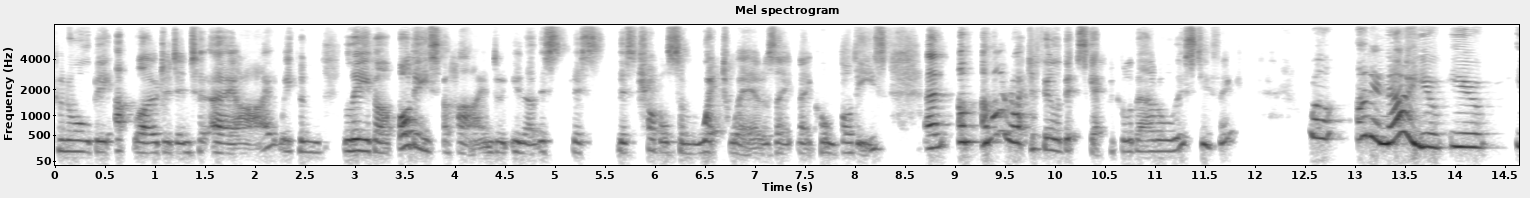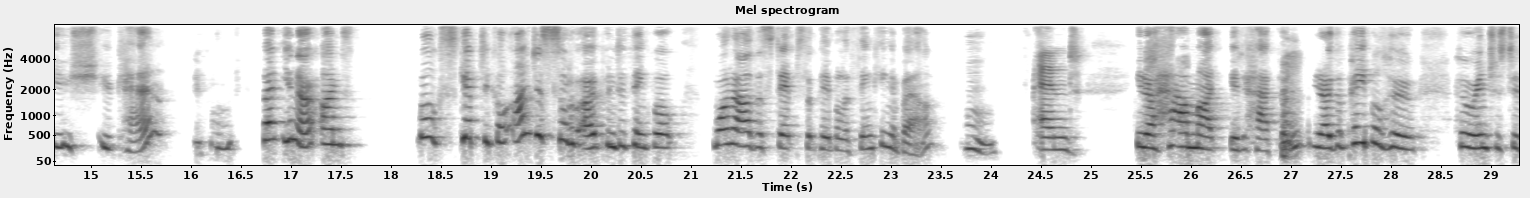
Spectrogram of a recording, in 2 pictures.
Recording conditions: video call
